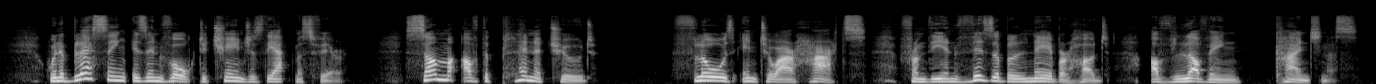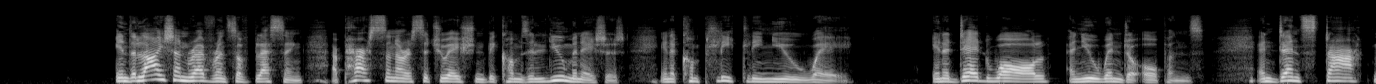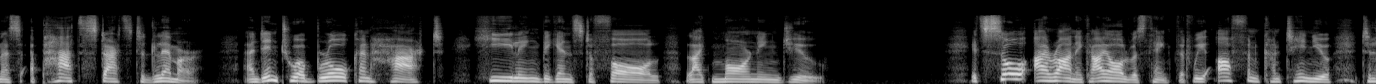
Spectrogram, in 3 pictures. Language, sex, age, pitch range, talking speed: English, male, 50-69, 120-160 Hz, 120 wpm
